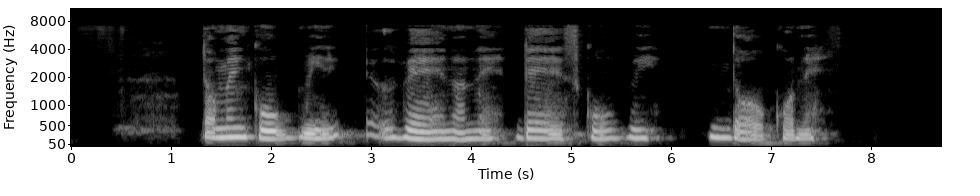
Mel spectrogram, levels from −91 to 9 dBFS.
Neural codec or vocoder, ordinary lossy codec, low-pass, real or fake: codec, 16 kHz, 4 kbps, FreqCodec, larger model; AAC, 48 kbps; 7.2 kHz; fake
